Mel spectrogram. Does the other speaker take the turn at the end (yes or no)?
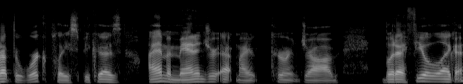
no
